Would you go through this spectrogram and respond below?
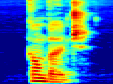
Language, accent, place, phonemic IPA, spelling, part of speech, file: French, France, Paris, /kɑ̃.bɔdʒ/, Cambodge, proper noun, LL-Q150 (fra)-Cambodge.wav
- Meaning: Cambodia (a country in Southeast Asia)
